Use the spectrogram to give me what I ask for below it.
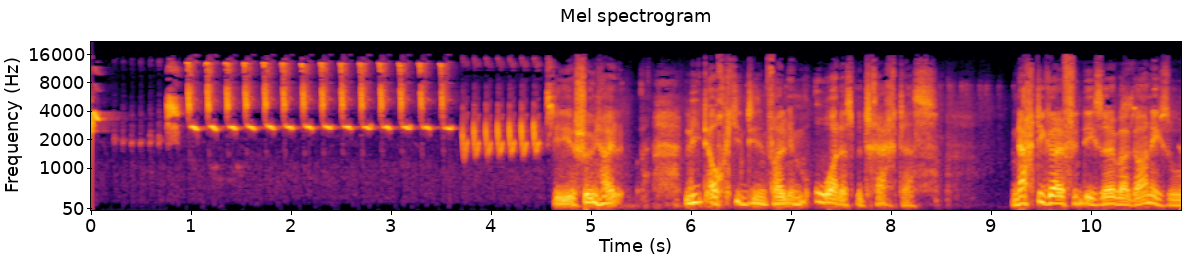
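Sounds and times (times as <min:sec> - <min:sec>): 
faint soft blackbird calls: 0:00.0 - 0:04.6
blackbird song in its fluting part: 0:00.0 - 0:04.8, 0:10.1 - 0:10.8
speech: 0:04.6 - 0:08.6, 0:09.2 - 0:10.8.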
